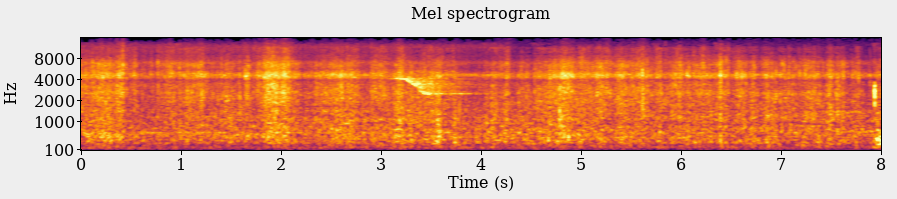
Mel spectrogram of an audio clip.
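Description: Outdoor forest ambience: a steady hiss with a faint, constant high tone, and one short falling whistle about three seconds in.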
